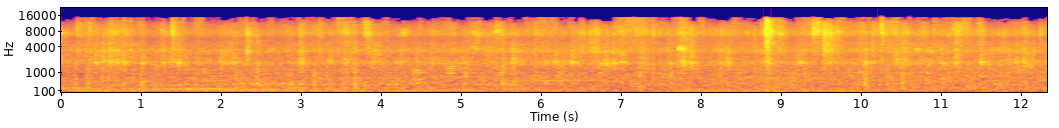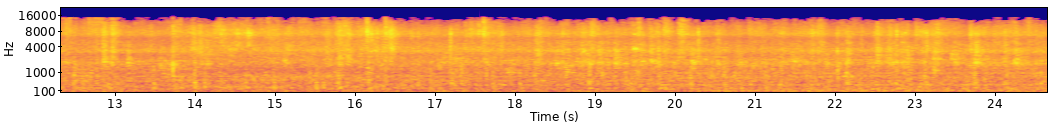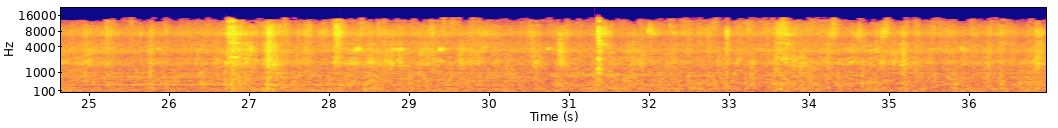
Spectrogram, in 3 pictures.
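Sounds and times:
bodywork rattles and clicks: 0:00.0 - 0:36.9
bus engine and road noise: 0:00.0 - 0:36.9.

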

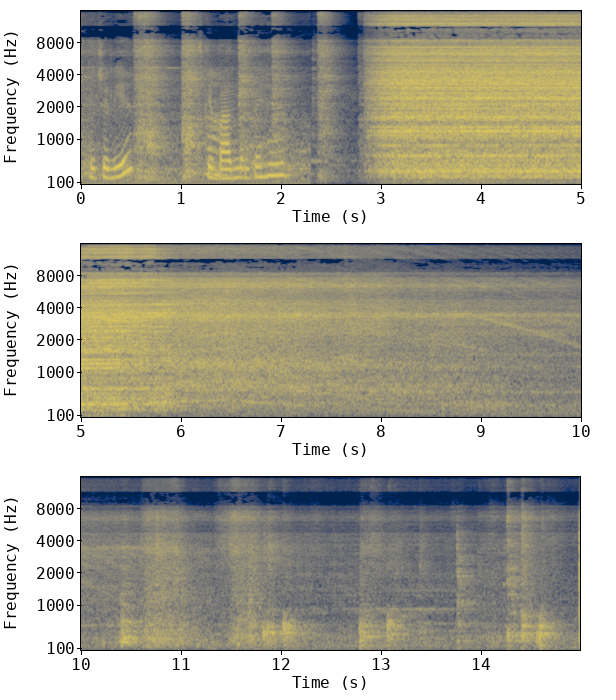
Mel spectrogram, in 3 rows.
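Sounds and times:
angle grinder whining: 0:02.8 - 0:11.3.

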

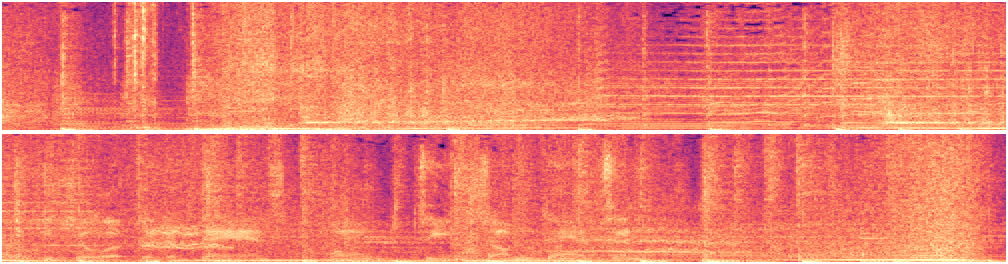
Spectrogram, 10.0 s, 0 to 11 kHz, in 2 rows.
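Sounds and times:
music: 0:00.0 - 0:10.0
truck driving on dirt road: 0:00.0 - 0:10.0
tires skidding: 0:04.2 - 0:10.0.

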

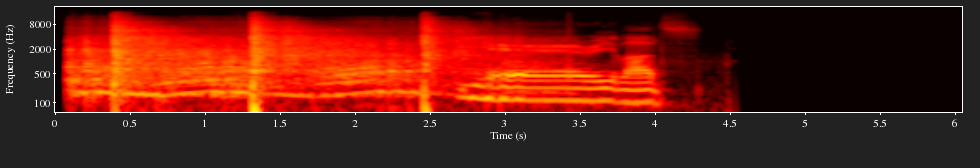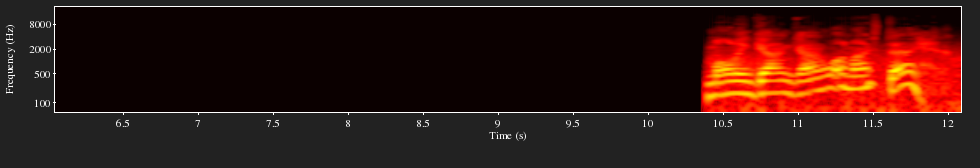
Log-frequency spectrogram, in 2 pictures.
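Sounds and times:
sharp cracks: 0:00.1 - 0:03.1
loud rushing noise: 0:00.1 - 0:03.3.

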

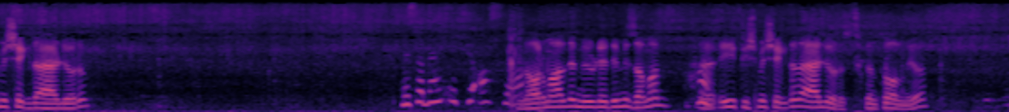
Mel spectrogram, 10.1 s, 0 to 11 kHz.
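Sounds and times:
steaks sizzling in a pan: 0:00.0 - 0:10.0.

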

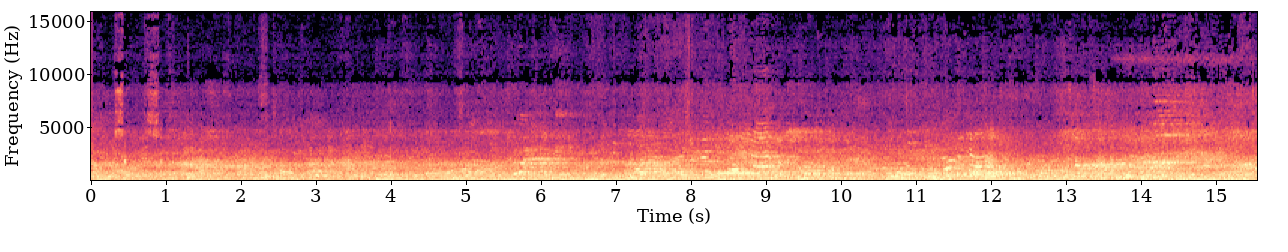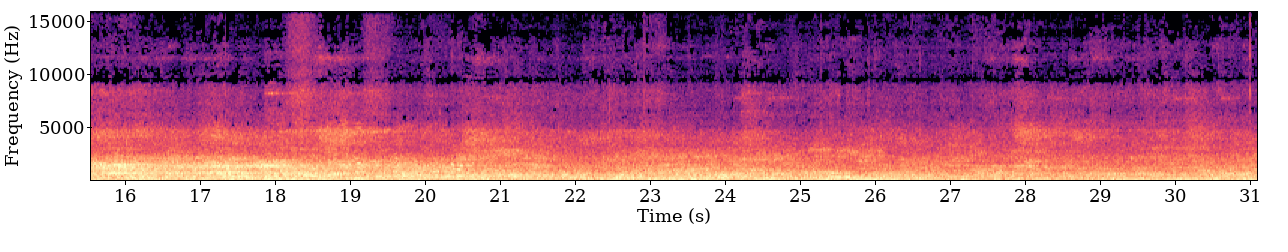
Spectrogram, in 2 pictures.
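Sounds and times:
busy indoor public space hum: 0:00.0 - 0:31.0.

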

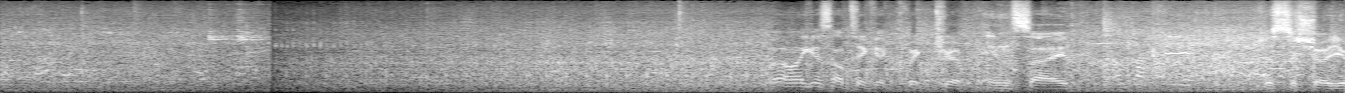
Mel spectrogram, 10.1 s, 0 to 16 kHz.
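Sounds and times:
faint indistinct voices: 0:00.0 - 0:10.0
traffic hum: 0:00.0 - 0:10.0.

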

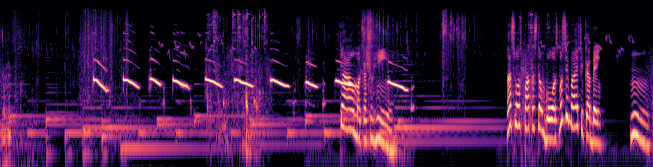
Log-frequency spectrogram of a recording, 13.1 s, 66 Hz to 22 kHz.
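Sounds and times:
soft background music: 0:00.0 - 0:12.6
puppy whimpering: 0:01.8 - 0:08.3.

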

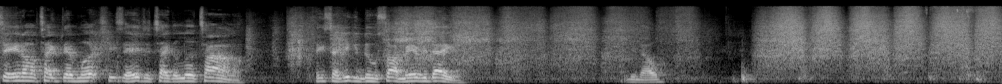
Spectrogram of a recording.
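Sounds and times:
sanding car body panel: 0:07.6 - 0:10.0.

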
